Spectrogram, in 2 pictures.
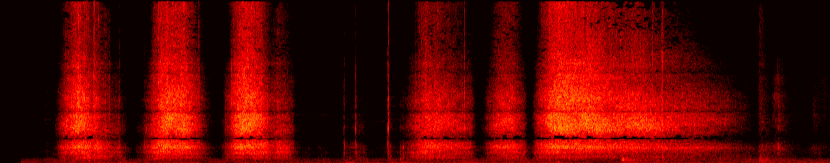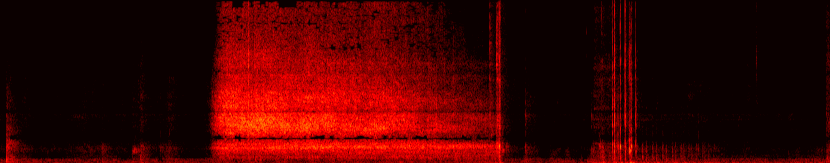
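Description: HO scale passenger car on turned metal Roll-Tru wheels rolling along model railroad track, pushed by hand: a light hissing rolling sound in three short pushes, then longer rolls that fade out, and a steady roll of about three seconds later on.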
